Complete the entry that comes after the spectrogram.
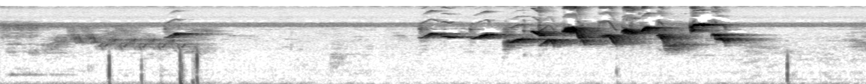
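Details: Captive double-collared seedeater (papa-capim) singing a fast, high, tumbling phrase of buzzy and clear notes after a few soft chirps, with faint clicks and knocks around it.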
